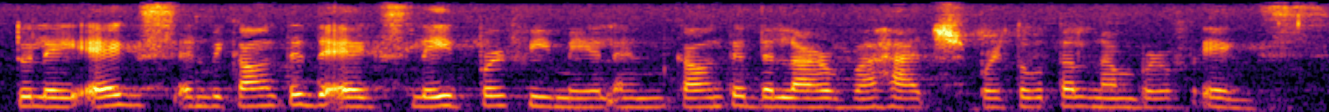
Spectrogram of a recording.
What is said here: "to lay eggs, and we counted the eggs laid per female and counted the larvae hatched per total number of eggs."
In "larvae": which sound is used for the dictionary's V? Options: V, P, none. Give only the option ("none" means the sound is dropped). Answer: V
